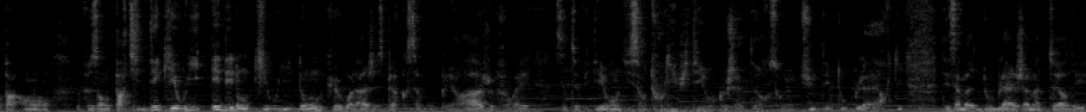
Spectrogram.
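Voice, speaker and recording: Halting, casual man over music. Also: medium pitch. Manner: halting, rambling, informal. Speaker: amateur fandub project leader and YouTuber. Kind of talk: casual, unscripted video update to followers.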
